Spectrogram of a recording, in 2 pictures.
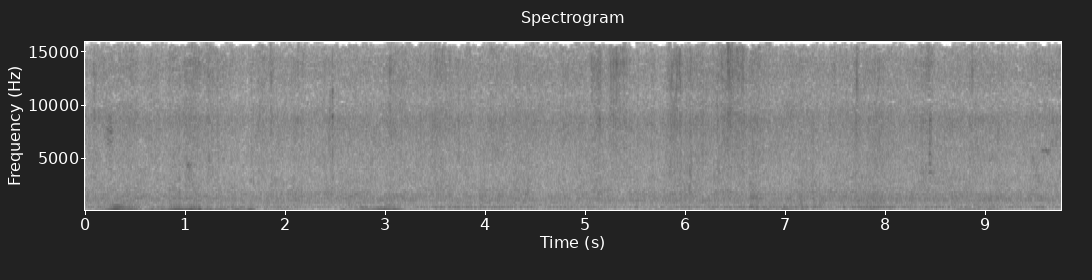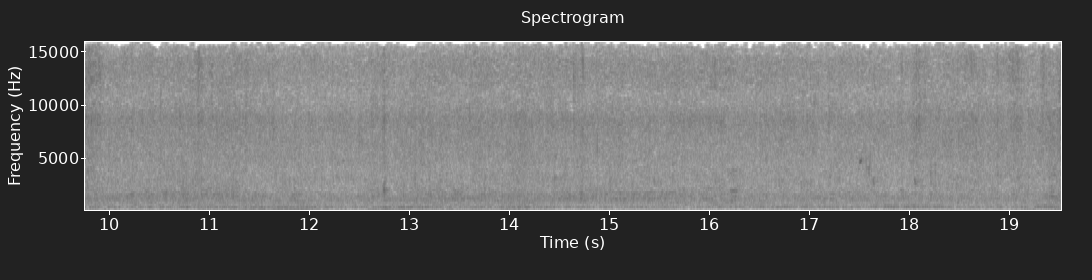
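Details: Many bees at a feeding tray in Central Illinois, stocking up before winter; a diffuse, continuous low drone with brief louder passes early on, then a softer even hum beneath a rumbly background.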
